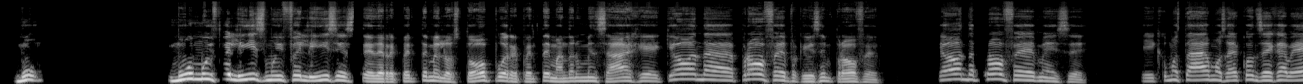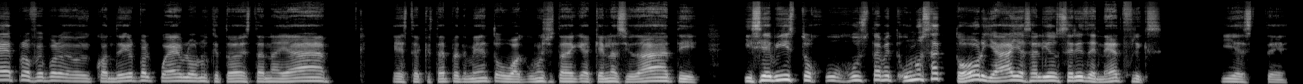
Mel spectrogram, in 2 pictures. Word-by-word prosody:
Mu 190 +5 +5 1.3
mu 200 +10 +8
muy 245 -2 +6
feliz 230 -2 +5
muy 205 +1 +5
feliz, 200 -1 +3
este, 155 -6 +1
de 135 - +5
repente 135 +5 -2
me 175 -2 +1
los 125 -7 -2
topo, 175 +5 +1
de 170 - +4
repente 135 +4 -2
mandan 145 +1 -1
un 160 - -1
mensaje: 155 -1 -1
"¿Qué 210 - -7
onda, 220 -6 -1
profe?". 215 -4 +1
Porque 140 -3 -8
me - - +1
dicen 155 +2 -3
profe: 130 -5 -3 0.6
"¿Qué 205 - -7
onda, 230 -1 0
profe?" 210 -3 -1
Me 165 -3 -4
dice: 125 -6 -8 0.5
"¿Y 150 0 -10
cómo 190 +5 -7
estamos? 200 -1 -1
A - - -2
ver 185 0 -4
cuándo 215 -3 -4
se 185 - 0
deja 190 +1 -1
ver 195 +1 -1
profe". 190 -4 -4
Pero 160 -5 -4
y 135 - -9
cuando 140 -2 -4
yo 160 - -1
iba 170 -2 -3
para 180 0 -2
al 160 - -26
pueblo, 160 +1 -1
unos 155 -1 -5
que 140 0 -8
todavía 135 +1 -2
están 135 +1 -5
allá, 150 +2 -1 0.6
este, 125 0 -6
que 115 - -14
está 130 +5 -4
de - - -2
emprendimiento, 135 +3 -5
o 130 -1 0
algunos 125 +4 -4
sh - - -6
están 135 +2 -2
aquí 135 +1 -2
aquí 135 0 -4
en 135 - -1
la 140 -2 -1
ciudad, 145 +6 +1
y 120 -5 -2 0.4
y 150 - 0
sí 195 - +8
he - - +8
visto 200 -1 +3
ju 180 -1 -5
justamente 195 +6 -2
1 200 +6 +2
es 225 - +2
actor, 220 -6 +2
ya 160 +1 +1
ya 190 -2 +3
salió 175 +1 +2
en 175 - 0
series 175 +2 +2
de 145 -4 0
Netflix. 135 +1 -4 0.6
Y, 135 0 -5
este, 115 -3 -7
165 Hz, 195 wpm, -20 LUFS, 135-195 Hz, 1.3 s, mu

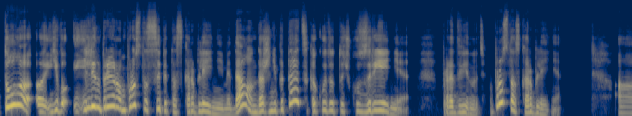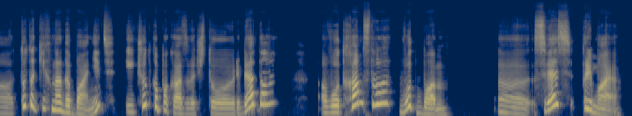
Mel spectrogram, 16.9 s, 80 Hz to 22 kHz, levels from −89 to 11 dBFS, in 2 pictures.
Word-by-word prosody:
То, 355 -2 +7
а, 205 -1 +3
его 255 - -2
и - - -8
и, 265 - -3
или, 355 +2 +8
например, 340 +2 +3
он 255 -6 0
просто 360 -6 +1
сыпет 230 -5 -4
оскорблениями, 195 -7 -4
да. - - +4
Он 210 -5 -1
даже 220 +1 0
не 230 - -3
пытается 485 - 0
какую-то 240 -1 -4
точку 220 0 -11
зрения 225 -6 -1 0.4
продвинуть, 180 -5 -5
просто 470 - +3
оскорбления. 180 - -7 0.8
А, 170 -2 -10
то 360 - +2
таких 315 -7 -2
надо 245 -7 +3
банить 170 - -3
и 195 0 -6
чётко 385 - 0
показывать, 160 -9 -2
что: 150 -1 -4
"Ребята, 370 - +3 0.8
вот 185 +1 0
хамство, 420 +2 +4 0.3
вот 360 - 0
бан". 150 -4 -1 0.6
Э, 165 -6 -6
связь 405 - +3
прямая. 175 - +2
220 Hz, 140 wpm, -20 LUFS, -, 0.8 s, или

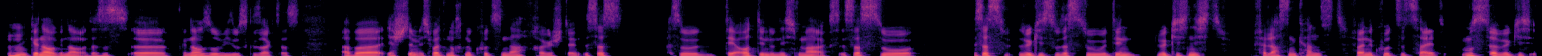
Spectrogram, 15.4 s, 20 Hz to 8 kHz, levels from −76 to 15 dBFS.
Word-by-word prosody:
Mhm, 140 +5 +3
genau, 120 -2 +7
genau. 110 -2 0
Das 100 +5 -6
ist, 125 +1 -3
äh, 105 +1 +3
genauso 135 +2 +2
wie 125 - -1
du's 120 0 -4
gesagt 105 -2 -4
hast. - - -11 0.4
Aber 115 0 +4
ja, 110 - -1
stimmt, 115 -2 0
ich 90 - -5
wollt 130 +1 +3
noch 125 0 -2
'ne 125 - -1
kurze 130 -4 -5
Nachfrage 100 -5 -2
stellen: 90 -1 -5
Ist 115 - -3
das 135 -1 0 0.4
also, 105 -1 0 0.3
der 110 - +3
Ort, 135 0 +2
den 115 -3 +2
du 105 - -1
nicht 100 0 -4
magst, 100 0 0
ist 110 - -3
das 125 0 +2
so 115 -2 +2 0.5
ist 125 - -1
das 140 -1 +3
wirklich 130 +1 +1
so, 115 - -3
dass 110 -2 0
du 110 -2 0
den 105 0 0
wirklich 130 +3 -1
nicht 115 -3 -1 0.2
verlassen 110 +10 -1
kannst 175 +4 -5
für 115 - +2
eine 120 +1 +2
kurze 130 0 -4
Zeit? 70 - 0
Musst 130 0 +1
du - - +5
da 115 - +2
wirklich? 120 0 -3
120 Hz, 200 wpm, -24 LUFS, 105-130 Hz, 0.5 s, genau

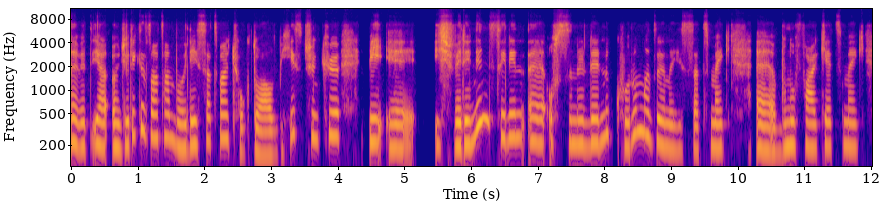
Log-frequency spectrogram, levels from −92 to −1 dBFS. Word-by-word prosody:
Evet 190 -4 0
ya, 195 -3 +3
öncelikle 200 - +1
zaten 250 -3 -1
böyle 190 +1 0
hissetmen 225 +4 0
çok 160 +1 -3
doğal 150 -2 +2
bir 165 - -9
his. 275 +8 -3
Çünkü 260 +2 +2 0.5
bir, 220 -1 +5
eee, 185 -1 0 0.3
işverenin 205 - +6
senin, 250 - -1
eee, 215 -2 +1
o - - -4
sınırlarını 210 +4 0
korumadığını 220 -3 -2
hissetmek, 175 +2 -4 0.4
eee, 175 -2 +2
bunu 190 +5 -2
fark 190 -1 -1
etmek, 190 -1 -4
200 Hz, 120 wpm, -22 LUFS, 185-245 Hz, 0.5 s, işverenin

